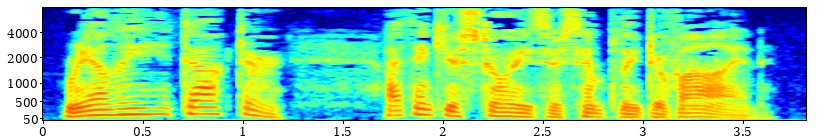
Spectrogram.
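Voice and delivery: high-pitched woman, gushing; gushing admirer. Acted. Dawn flatters the famous doctor, gushing.

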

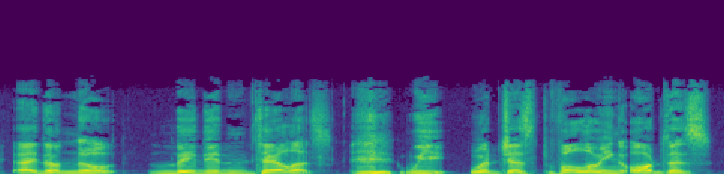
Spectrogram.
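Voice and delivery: high, loud, panicked plea; frightened pleading. A narrator's reading. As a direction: plead innocence in fear. Captive pleads.

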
